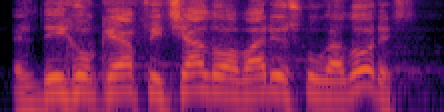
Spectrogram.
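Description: A man's voice: a little high, a little fast, big-room sound, natural voice. A man playing an exasperated judge who questions and corrects others in a radio comedy sketch.

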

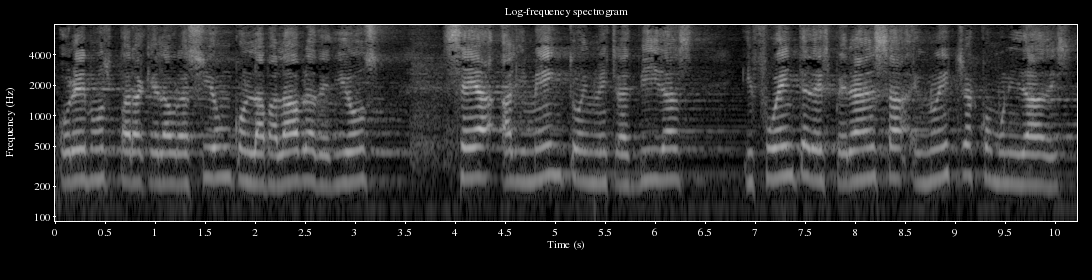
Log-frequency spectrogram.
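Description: Un hombre que lee las peticiones de la misa de forma lenta y pareja, con eco de catedral. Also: male voice, high voice. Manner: slow, even reading. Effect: cathedral echo. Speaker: lector. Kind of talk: reading prayers of the faithful. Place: large church. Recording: long church reverb.

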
